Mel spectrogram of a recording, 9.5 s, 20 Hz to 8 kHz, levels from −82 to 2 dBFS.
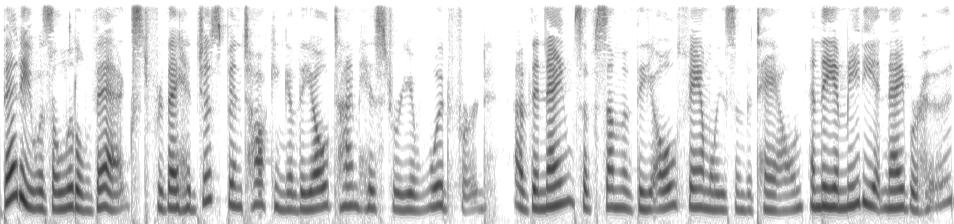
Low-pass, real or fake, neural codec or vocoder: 7.2 kHz; real; none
